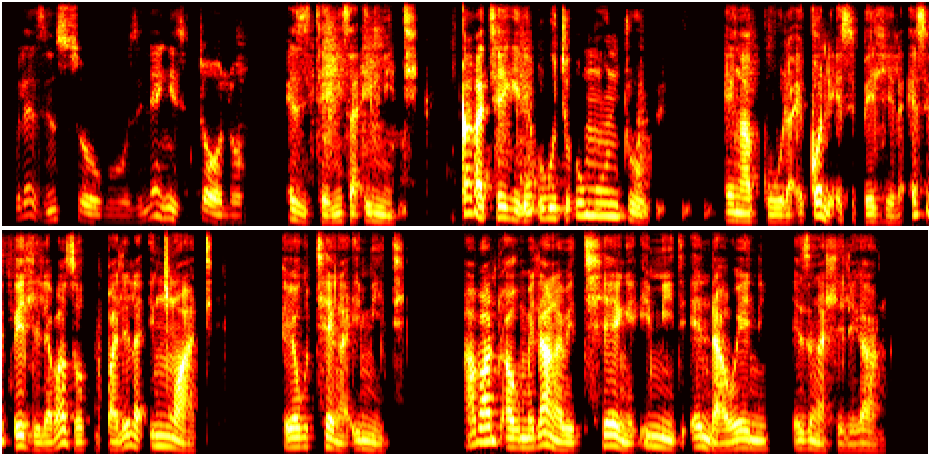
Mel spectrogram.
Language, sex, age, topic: North Ndebele, male, 50+, health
